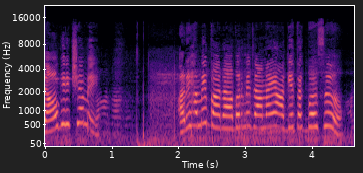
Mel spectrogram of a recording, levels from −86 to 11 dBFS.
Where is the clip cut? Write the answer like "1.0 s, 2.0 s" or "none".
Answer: none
